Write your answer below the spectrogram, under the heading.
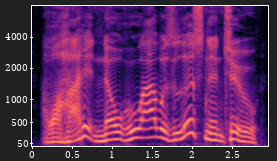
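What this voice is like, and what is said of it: Put-on southern accent. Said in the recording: “I'm giving him a southern accent.”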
